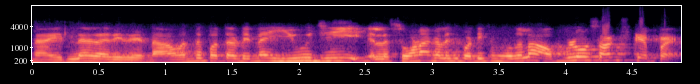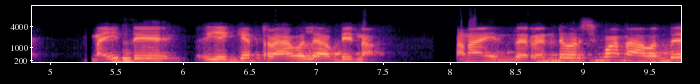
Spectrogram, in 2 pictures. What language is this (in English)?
Tamil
